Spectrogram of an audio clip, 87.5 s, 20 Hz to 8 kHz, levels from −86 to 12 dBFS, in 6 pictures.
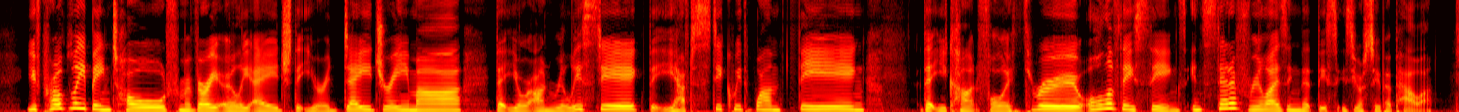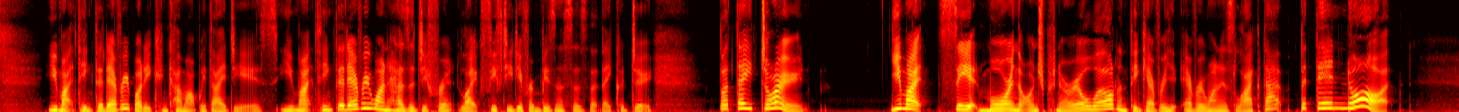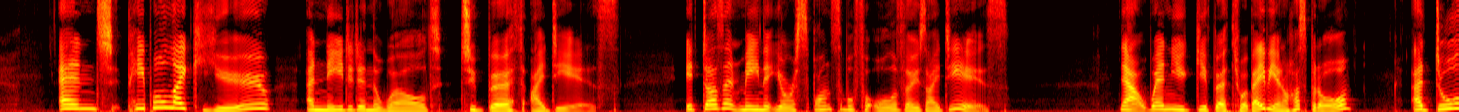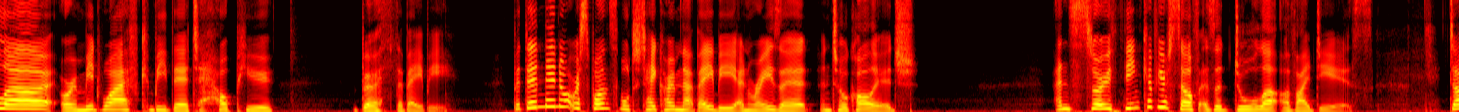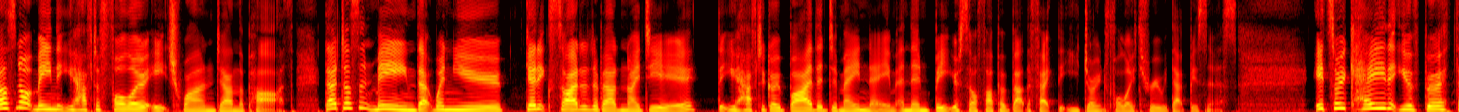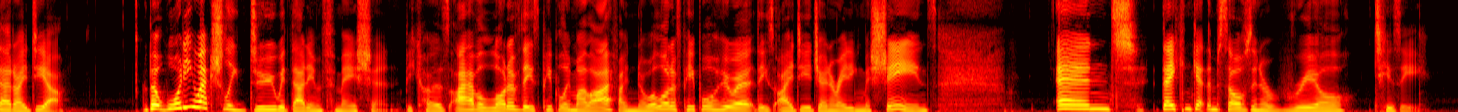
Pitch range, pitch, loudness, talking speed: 185-255 Hz, 215 Hz, -20 LUFS, 180 wpm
